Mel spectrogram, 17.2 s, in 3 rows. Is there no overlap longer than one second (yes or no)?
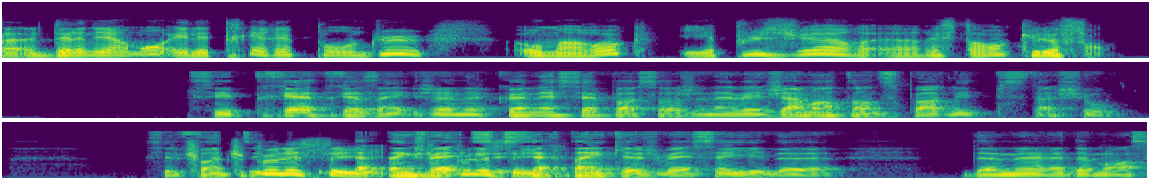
no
